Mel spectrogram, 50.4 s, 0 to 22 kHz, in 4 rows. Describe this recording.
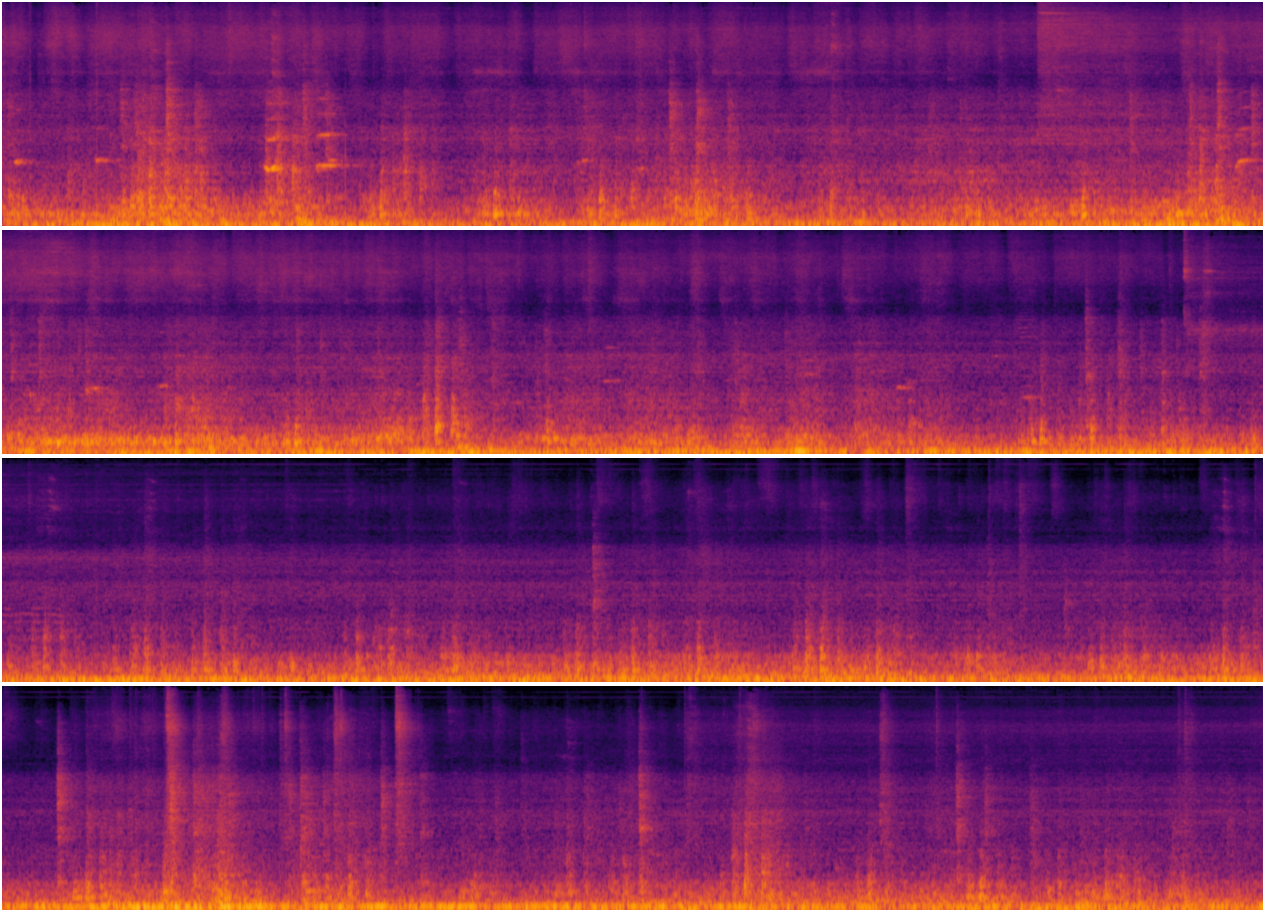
Tze-Chiang Train, from Shulin Station to Banqiao Station, Zoom H4n+ Soundman OKM II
